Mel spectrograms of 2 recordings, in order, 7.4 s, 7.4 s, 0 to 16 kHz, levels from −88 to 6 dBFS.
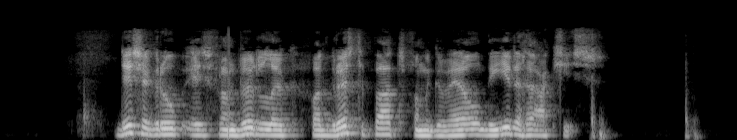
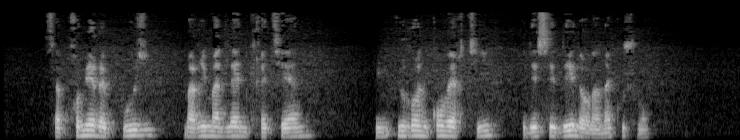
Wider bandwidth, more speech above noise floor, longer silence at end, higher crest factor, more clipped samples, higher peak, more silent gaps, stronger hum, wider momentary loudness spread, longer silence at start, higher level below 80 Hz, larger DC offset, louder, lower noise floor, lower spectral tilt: second, 7.2 kHz vs 11.5 kHz; first, 70 dB vs 48 dB; second, 0.5 s vs 0.95 s; about the same, 18 dB vs 18 dB; neither; about the same, -2 dBFS vs -2 dBFS; neither; neither; about the same, 11 LU vs 13 LU; first, 1.15 s vs 0.5 s; first, -56 dBFS vs -62 dBFS; neither; about the same, -20 LUFS vs -21 LUFS; first, -90 dBFS vs -68 dBFS; first, -7.5 dB/octave vs -6 dB/octave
